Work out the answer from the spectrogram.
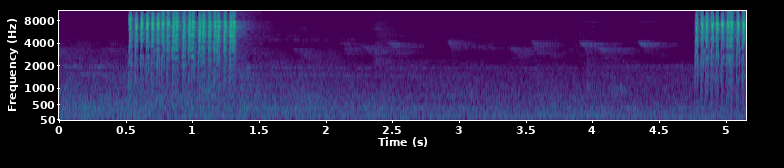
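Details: White-chested babbler 'tembakan' shot sound for tutoring cage birds: a loud, fast, grating rattle under a second long, a pause with faint distant chirps, then another rattle begins.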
